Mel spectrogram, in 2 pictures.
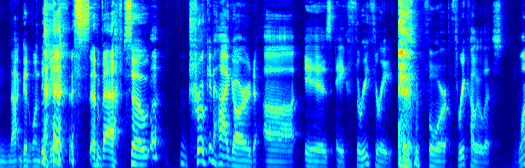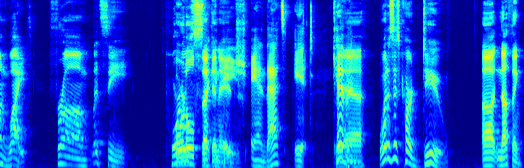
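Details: Adult man; normal voice.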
